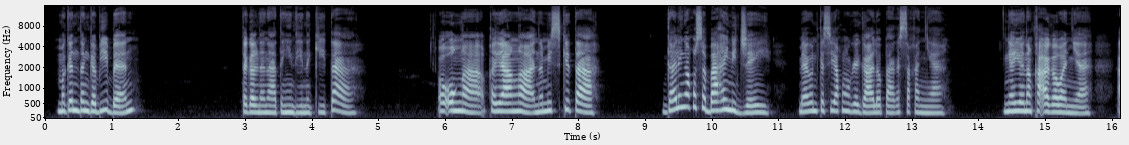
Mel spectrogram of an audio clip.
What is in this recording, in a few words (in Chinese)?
菲律宾语女 外语 小语种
